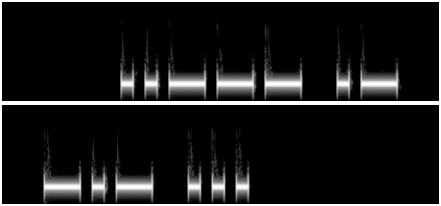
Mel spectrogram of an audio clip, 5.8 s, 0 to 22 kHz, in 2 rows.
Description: Morse code, heard as a keyed tone, about 15 wpm, 700 Hz. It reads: 2A KS
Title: Field Day Exchanges - 15wpm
